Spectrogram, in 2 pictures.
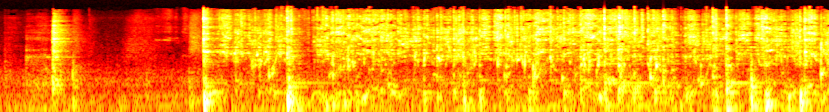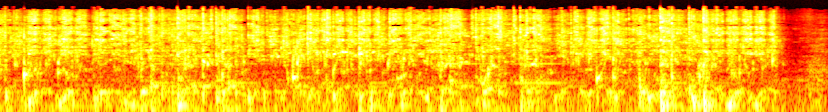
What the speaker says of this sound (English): And I'm going to stir it until the sugar is dissolved.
